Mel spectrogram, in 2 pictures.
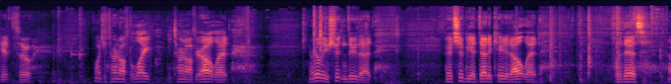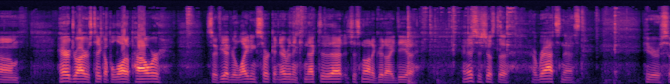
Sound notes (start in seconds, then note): none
